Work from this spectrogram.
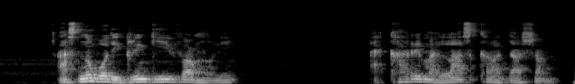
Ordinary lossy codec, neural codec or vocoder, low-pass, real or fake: none; none; 7.2 kHz; real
